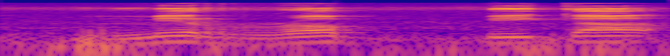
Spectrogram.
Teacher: نون پڑھا نہیں جا رہا، نون کا را میں ادغام ہو گیا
